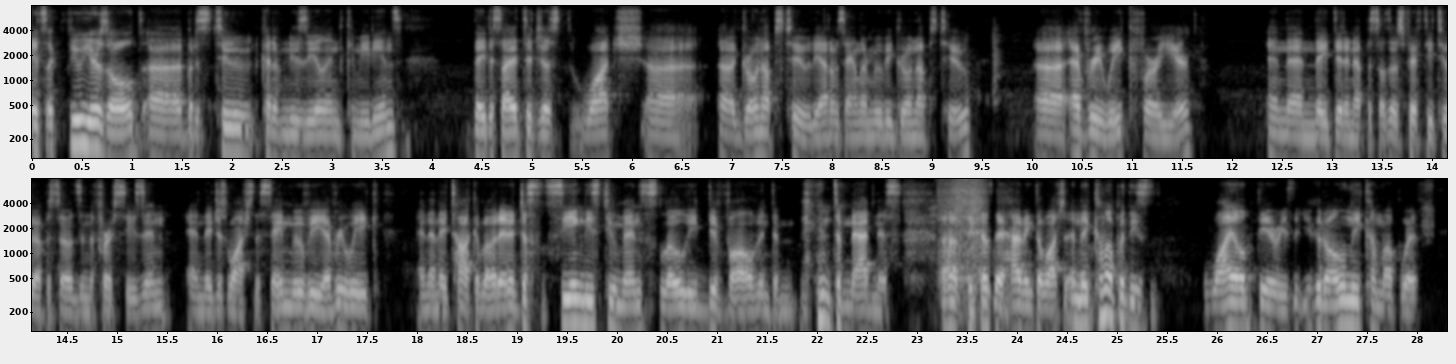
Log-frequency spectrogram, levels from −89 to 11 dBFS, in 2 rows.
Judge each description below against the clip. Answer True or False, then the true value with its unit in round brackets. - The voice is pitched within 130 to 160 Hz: False (115 Hz)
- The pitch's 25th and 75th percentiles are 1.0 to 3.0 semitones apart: False (3.8 semitones)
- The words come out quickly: True (210 wpm)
